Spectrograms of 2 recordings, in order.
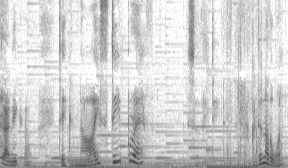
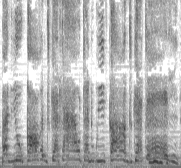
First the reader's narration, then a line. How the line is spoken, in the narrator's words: shouted her mum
